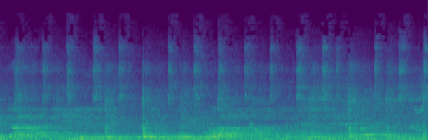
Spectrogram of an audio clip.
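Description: Live Comorian twarab music: a man sings lead into a microphone with other voices joining, over a steady beat.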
